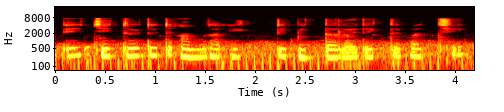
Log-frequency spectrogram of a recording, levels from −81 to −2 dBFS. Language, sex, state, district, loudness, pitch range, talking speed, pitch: Bengali, female, West Bengal, Alipurduar, -18 LUFS, 225-255 Hz, 100 wpm, 245 Hz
